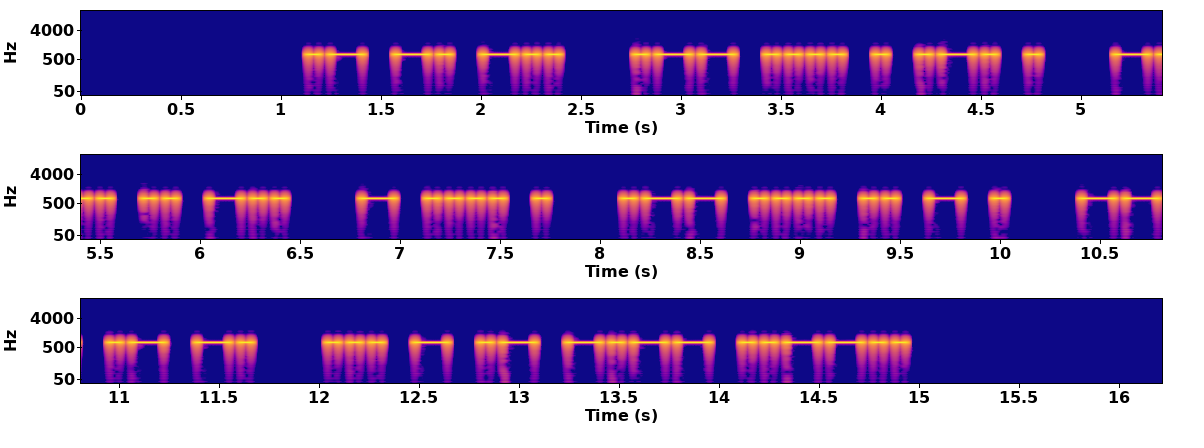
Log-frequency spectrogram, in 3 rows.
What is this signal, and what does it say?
Morse code, heard as a keyed tone, about 22 wpm, 700 Hz. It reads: AND WHERE DID THE WHITE MAN STAY?
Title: Sentences from Top 1000 Words - Review Part 1 - 22wpm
